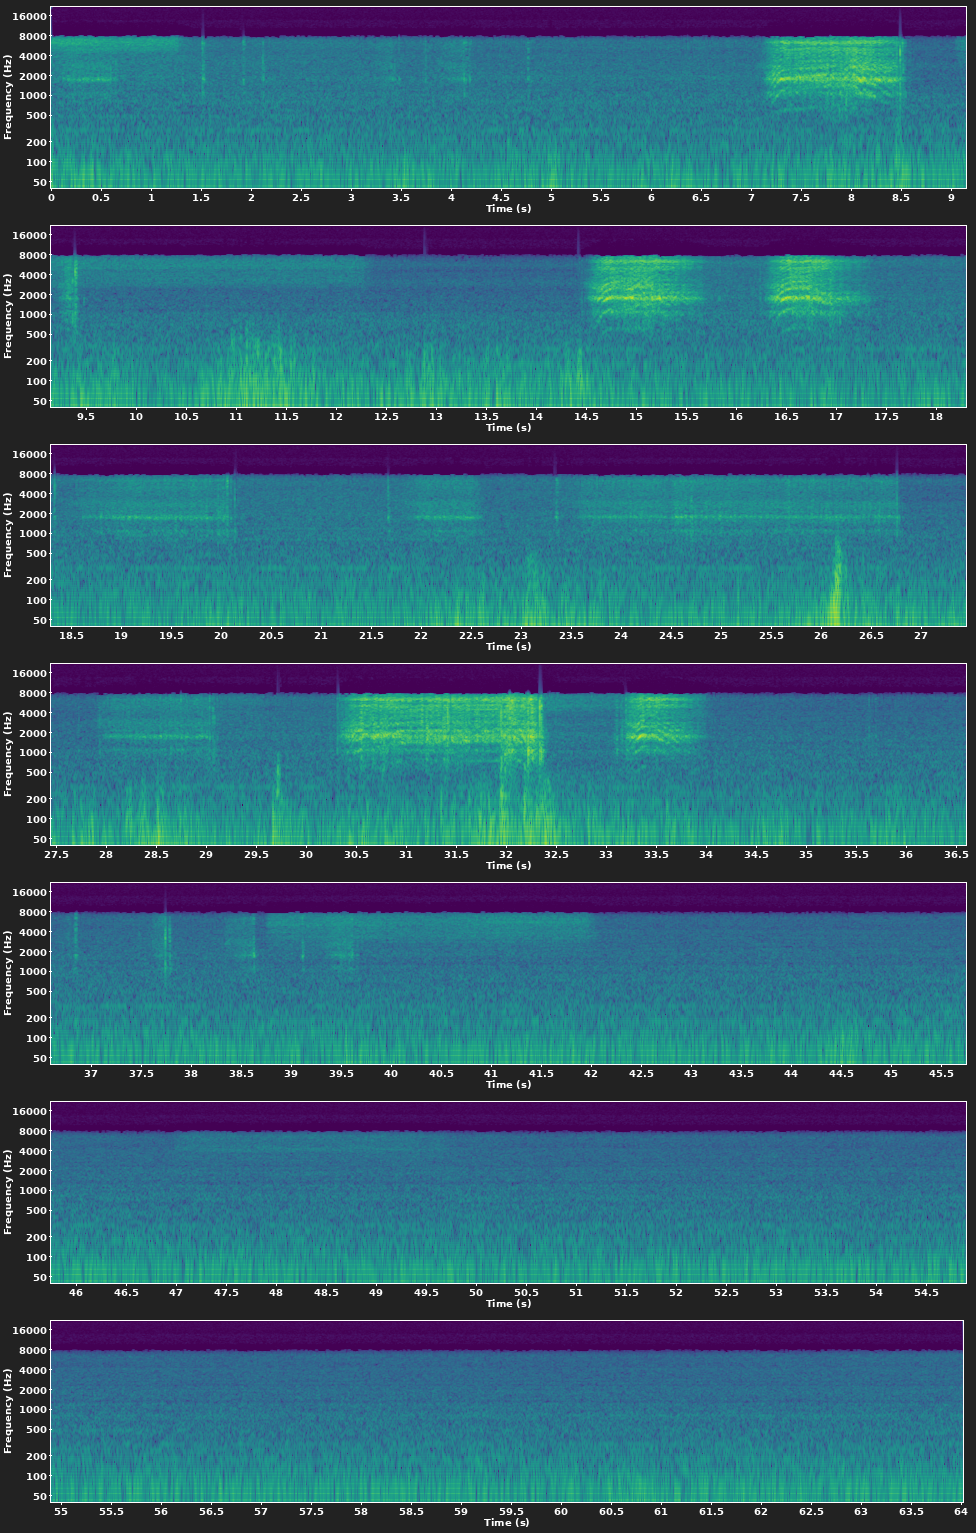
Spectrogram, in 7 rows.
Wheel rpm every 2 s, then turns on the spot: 10, 0, 0, 50, 30, 0, 0, 50, 20, 20, 10, 10, 40, 20, 20, 130, 60, 0, 0, 0, 0, 0, 0, 0, 0, 0, 0, 0, 0, 0, 0, 0.
0-2 18-22 24-30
